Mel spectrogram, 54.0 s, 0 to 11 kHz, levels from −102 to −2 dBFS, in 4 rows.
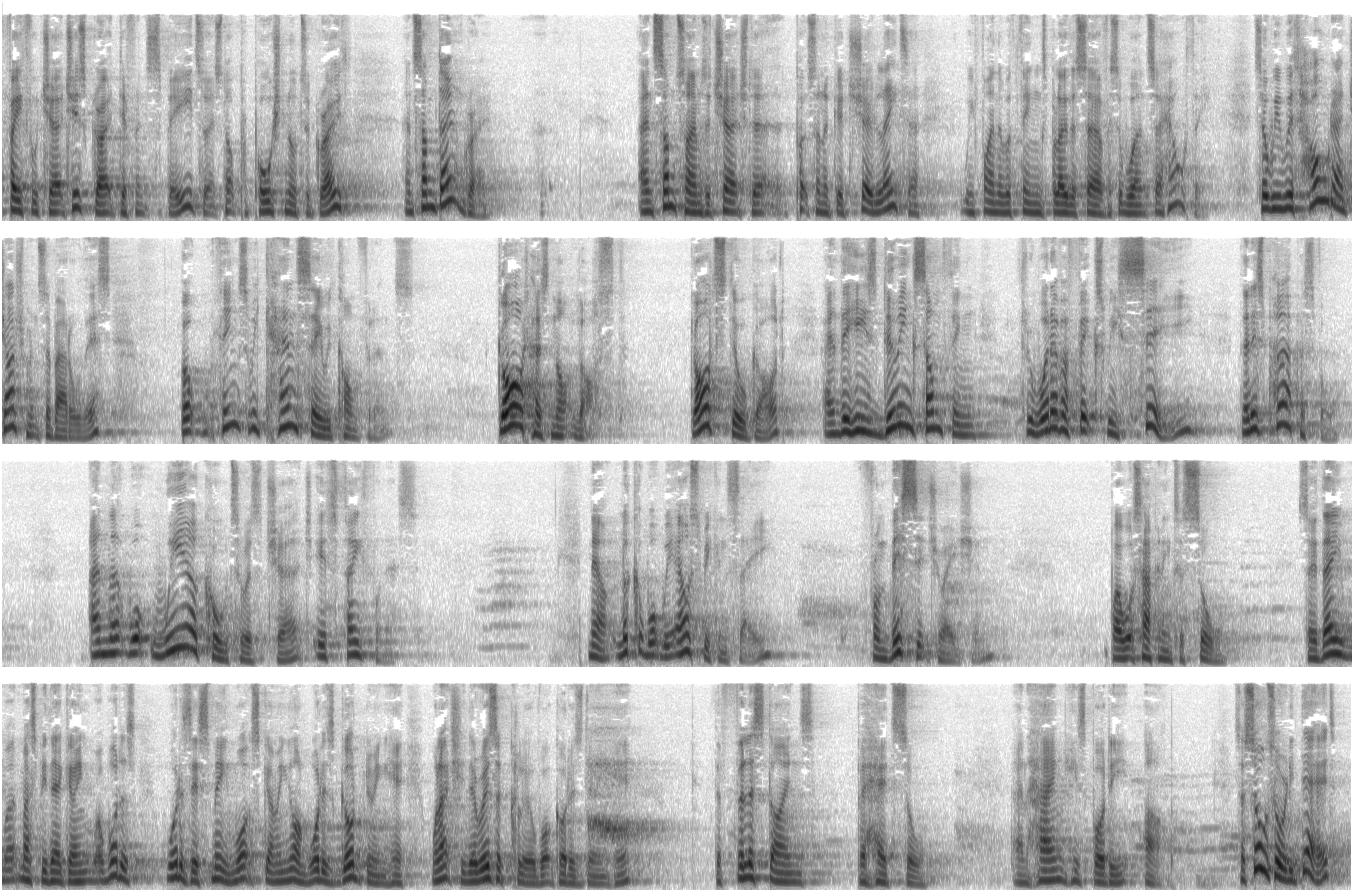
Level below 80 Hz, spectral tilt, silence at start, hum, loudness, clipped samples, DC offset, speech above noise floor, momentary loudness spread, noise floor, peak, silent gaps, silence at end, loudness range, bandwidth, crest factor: -66 dBFS; -6 dB/octave; 0 s; none; -25 LUFS; under 0.1%; under 0.1%; 43 dB; 16 LU; -67 dBFS; -2 dBFS; none; 0 s; 6 LU; 9.4 kHz; 24 dB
